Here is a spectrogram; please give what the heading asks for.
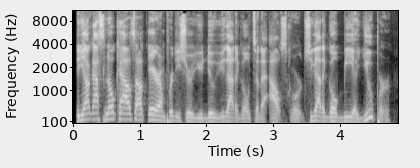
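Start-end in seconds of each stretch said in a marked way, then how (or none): none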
